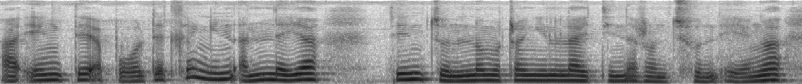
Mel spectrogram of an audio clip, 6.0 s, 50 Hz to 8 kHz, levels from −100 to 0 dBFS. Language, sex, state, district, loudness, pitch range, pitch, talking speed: Mizo, female, Mizoram, Aizawl, -16 LUFS, 165-200 Hz, 185 Hz, 210 wpm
